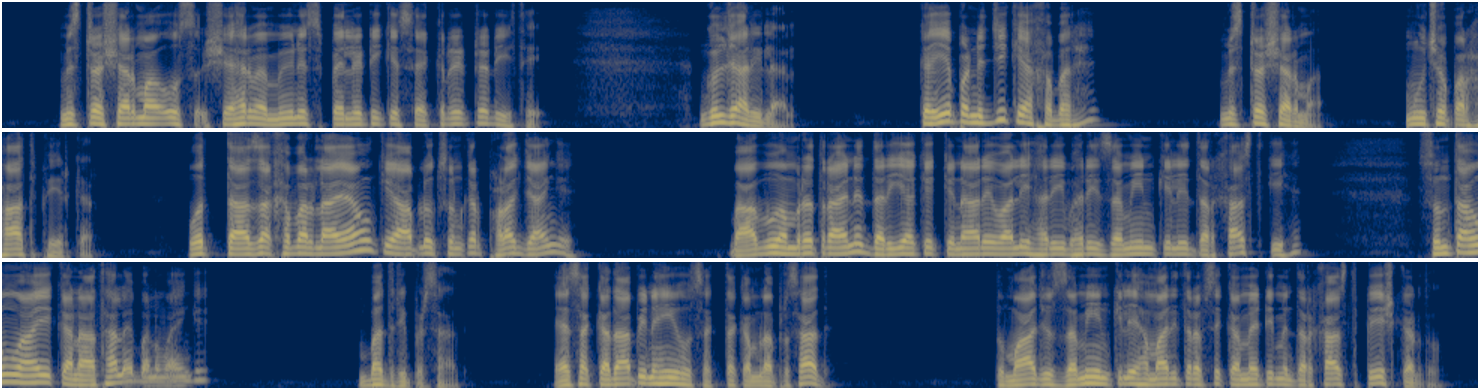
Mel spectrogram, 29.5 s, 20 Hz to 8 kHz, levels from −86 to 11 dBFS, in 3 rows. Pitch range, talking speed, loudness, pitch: 115-140 Hz, 160 wpm, -20 LUFS, 130 Hz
